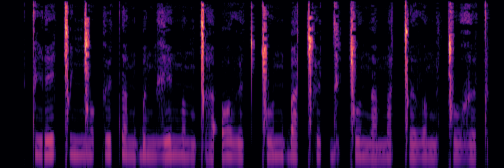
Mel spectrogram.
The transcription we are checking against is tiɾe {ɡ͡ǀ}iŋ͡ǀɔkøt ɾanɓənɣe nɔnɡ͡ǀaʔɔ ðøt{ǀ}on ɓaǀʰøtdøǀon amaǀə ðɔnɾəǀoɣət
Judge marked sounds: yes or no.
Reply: no, yes

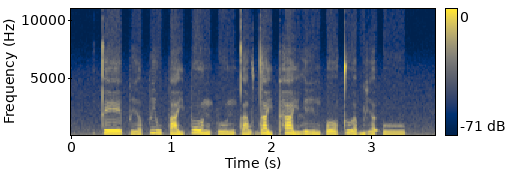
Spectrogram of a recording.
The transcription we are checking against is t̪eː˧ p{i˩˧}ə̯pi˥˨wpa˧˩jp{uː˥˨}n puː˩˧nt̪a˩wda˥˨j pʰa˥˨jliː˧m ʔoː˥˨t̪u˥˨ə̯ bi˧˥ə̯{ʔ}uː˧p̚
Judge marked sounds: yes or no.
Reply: no, no, yes

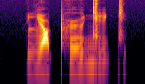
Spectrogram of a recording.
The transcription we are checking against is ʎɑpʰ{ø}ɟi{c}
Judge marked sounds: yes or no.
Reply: yes, yes

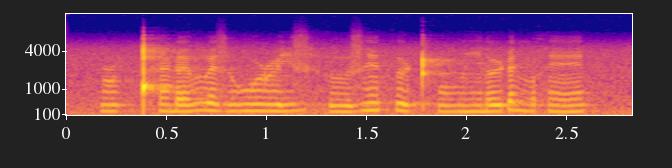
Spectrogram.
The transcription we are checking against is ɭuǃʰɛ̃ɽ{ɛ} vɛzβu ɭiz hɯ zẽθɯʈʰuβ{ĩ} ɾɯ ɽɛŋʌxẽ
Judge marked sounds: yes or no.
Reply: yes, yes

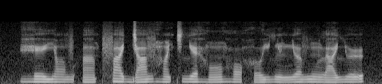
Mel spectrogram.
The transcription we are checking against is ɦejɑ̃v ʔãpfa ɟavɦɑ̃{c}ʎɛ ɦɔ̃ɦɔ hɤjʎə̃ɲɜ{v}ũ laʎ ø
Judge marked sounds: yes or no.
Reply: yes, yes

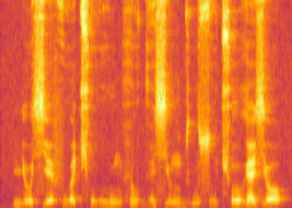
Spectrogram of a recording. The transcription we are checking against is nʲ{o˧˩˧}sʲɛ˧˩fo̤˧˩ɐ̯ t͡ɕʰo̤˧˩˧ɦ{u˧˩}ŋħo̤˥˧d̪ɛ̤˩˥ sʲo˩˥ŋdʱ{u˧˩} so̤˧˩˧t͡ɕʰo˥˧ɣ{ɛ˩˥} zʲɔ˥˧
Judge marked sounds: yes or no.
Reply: no, yes, yes, no

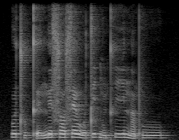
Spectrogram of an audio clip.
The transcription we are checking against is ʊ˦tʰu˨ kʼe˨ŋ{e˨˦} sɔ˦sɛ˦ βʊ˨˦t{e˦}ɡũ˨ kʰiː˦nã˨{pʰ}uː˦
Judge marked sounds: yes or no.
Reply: no, no, yes

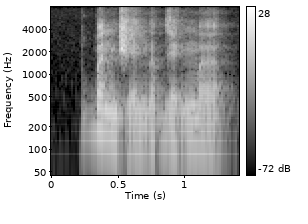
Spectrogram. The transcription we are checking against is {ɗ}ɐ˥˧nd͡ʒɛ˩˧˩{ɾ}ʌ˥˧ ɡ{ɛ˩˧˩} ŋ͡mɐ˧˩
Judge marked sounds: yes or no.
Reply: no, no, no

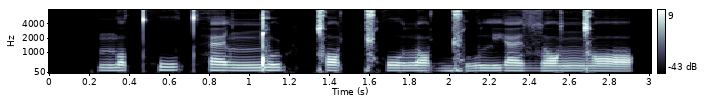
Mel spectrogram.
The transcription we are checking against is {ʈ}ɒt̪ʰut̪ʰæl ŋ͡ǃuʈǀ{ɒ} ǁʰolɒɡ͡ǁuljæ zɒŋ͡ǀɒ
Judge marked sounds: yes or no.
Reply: no, yes

